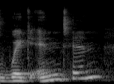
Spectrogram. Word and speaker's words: Wigginton: There is no G in Wigginton. It's Wigginton.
